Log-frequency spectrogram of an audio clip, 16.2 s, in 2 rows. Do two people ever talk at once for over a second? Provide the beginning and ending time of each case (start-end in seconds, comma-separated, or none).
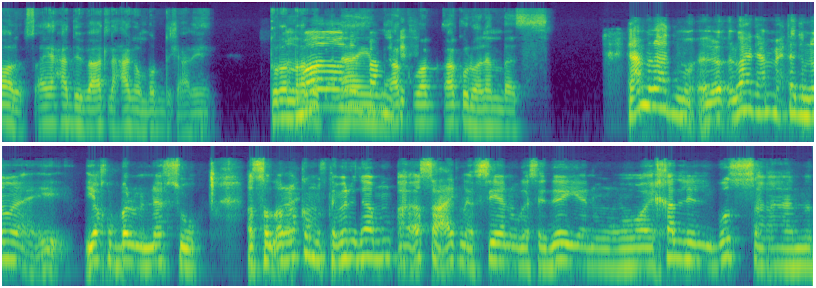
2.9-4.1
